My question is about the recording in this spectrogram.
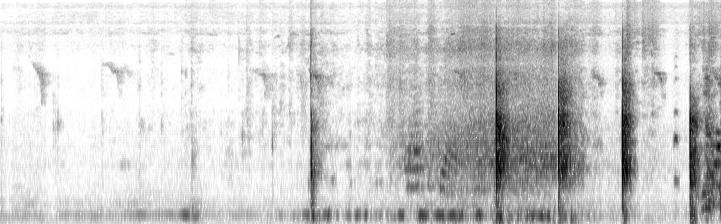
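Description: Knife cutting asparagus on a wooden cutting board: a few sharp taps of the blade on the board, starting about three seconds in, with a rustling scrape between them.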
